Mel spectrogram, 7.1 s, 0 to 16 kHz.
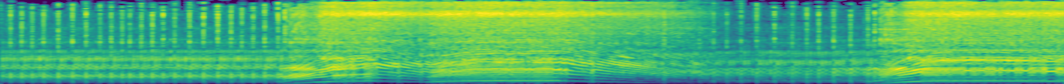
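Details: Echo CS-330T top-handle chainsaw: revs climb, then sag and bog as if about to quit, then pick up again; the carburetor is starving for fuel, caused by a misfitted gasket.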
